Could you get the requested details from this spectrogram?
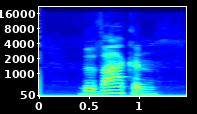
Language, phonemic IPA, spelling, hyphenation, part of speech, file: Dutch, /bəˈʋaːkə(n)/, bewaken, be‧wa‧ken, verb, Nl-bewaken.ogg
- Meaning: to watch over, to guard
